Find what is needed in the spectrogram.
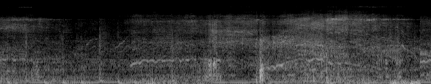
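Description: Distant RC monster truck's electric motor whining, rising and falling in pitch as the throttle is worked, over a steady low hum.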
